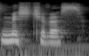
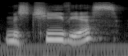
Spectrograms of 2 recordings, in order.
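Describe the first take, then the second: First: The word is said with three syllables. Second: The word is said with four syllables. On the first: The speaker calls it right. "but it's mischievous. Three syllables" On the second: The speaker calls it wrong. "I always say mischievous"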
